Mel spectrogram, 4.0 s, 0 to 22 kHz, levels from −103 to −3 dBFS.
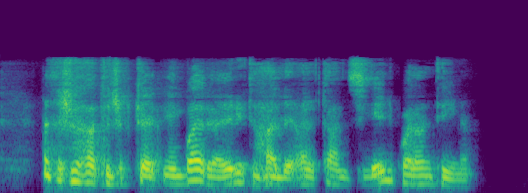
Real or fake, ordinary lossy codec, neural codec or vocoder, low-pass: fake; AAC, 32 kbps; codec, 44.1 kHz, 2.6 kbps, DAC; 7.2 kHz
